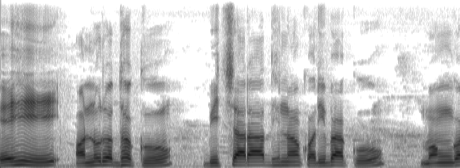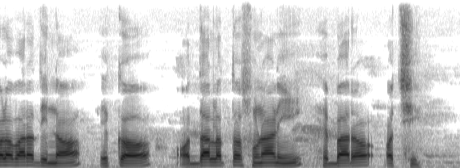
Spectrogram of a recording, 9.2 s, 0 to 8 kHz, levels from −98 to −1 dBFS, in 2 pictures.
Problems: none marked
